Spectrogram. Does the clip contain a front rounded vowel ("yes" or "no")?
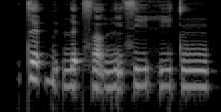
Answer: no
